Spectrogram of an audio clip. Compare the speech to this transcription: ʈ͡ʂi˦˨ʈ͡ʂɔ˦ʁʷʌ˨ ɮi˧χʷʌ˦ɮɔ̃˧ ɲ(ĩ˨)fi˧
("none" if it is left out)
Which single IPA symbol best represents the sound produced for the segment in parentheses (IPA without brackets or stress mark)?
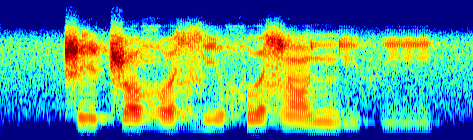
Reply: i˨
